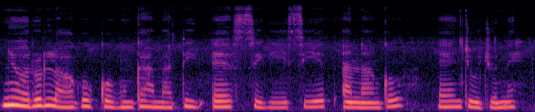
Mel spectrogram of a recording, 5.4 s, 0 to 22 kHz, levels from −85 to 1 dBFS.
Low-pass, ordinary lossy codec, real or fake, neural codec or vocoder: 19.8 kHz; none; real; none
